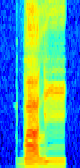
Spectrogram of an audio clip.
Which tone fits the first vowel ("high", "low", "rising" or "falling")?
falling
